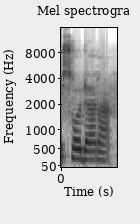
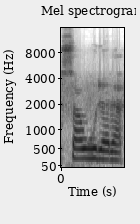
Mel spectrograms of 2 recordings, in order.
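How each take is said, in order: First: The first vowel is one plain vowel sound. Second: The first vowel glides between two vowel sounds. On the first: "dilafalkan menjadi"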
